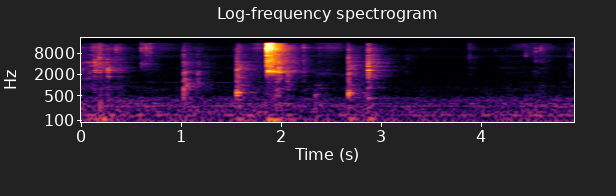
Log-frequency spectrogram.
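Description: Hard shells of steamed mud crab being cracked and pulled apart by hand and teeth: a handful of separate sharp cracks and clicks, the loudest about two seconds in.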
